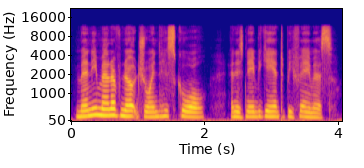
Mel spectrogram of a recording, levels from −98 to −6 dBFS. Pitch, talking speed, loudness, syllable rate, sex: 185 Hz, 205 wpm, -17 LUFS, 5.1 syllables/s, female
